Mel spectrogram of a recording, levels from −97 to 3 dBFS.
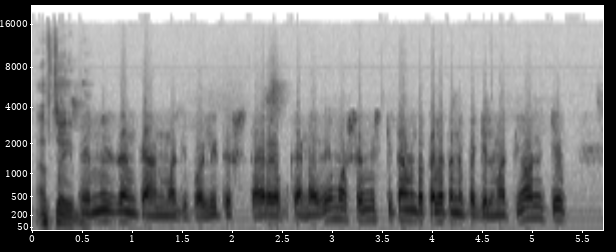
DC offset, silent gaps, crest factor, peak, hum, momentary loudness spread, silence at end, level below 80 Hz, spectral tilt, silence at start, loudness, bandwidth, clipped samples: under 0.1%; none; 10 dB; -4 dBFS; none; 5 LU; 0.05 s; -46 dBFS; -6 dB/octave; 0.05 s; -14 LUFS; 15.5 kHz; under 0.1%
